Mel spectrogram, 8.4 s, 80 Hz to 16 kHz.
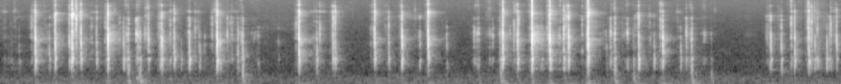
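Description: A very cheap, compact 68-key plastic mechanical keyboard with a hollow case, resting on a desk mat, is typed on softly with the fingertips of both hands. Bright, short clacking keystrokes come in quick bursts, separated by brief pauses, with a faint low thump under each key press.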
